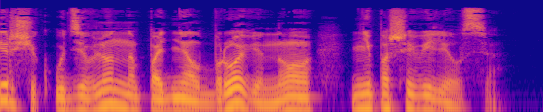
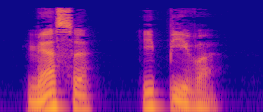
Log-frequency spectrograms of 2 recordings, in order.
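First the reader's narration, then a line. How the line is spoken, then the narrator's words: Said quietly. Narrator (Russian): негромко сказал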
